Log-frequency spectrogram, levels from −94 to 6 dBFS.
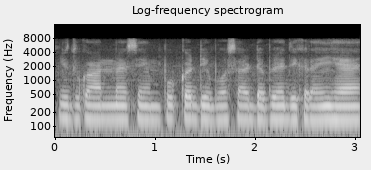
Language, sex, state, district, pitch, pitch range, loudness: Hindi, male, Jharkhand, Deoghar, 140 Hz, 135-140 Hz, -15 LUFS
